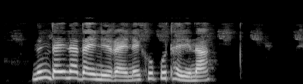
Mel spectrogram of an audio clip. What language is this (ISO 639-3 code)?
brx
